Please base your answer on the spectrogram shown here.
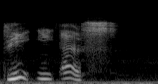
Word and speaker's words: des: But we already mentioned that des, right, is pronounced D.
